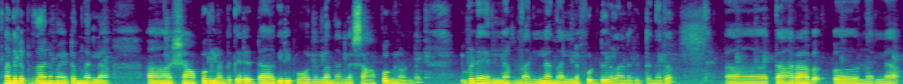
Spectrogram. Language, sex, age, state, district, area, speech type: Malayalam, female, 30-45, Kerala, Alappuzha, rural, spontaneous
